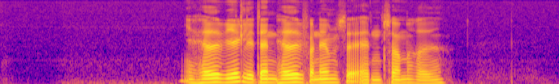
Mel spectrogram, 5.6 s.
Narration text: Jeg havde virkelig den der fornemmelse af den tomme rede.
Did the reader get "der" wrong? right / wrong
wrong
